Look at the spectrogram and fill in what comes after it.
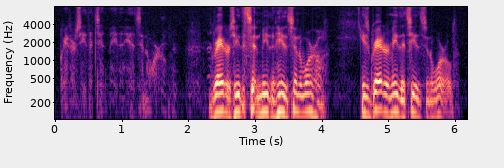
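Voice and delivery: quiet mutter under the breath. Retelling a man repeating a verse while smoke is blown in his face: imitating muttering under his breath. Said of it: "And under his breath".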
